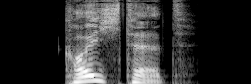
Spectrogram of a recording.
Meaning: inflection of keuchen: 1. second-person plural preterite 2. second-person plural subjunctive II
- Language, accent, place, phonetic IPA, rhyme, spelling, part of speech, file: German, Germany, Berlin, [ˈkɔɪ̯çtət], -ɔɪ̯çtət, keuchtet, verb, De-keuchtet.ogg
